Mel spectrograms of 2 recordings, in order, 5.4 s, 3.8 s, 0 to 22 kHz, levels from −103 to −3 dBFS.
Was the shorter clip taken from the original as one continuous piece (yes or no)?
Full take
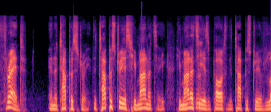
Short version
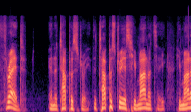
yes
